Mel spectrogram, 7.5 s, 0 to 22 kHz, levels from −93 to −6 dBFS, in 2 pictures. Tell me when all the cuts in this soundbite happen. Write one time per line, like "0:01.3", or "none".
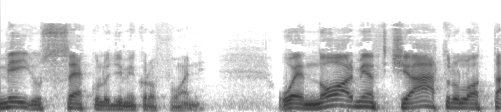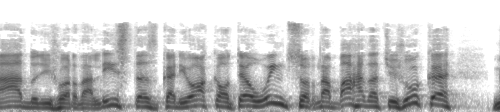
0:04.9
